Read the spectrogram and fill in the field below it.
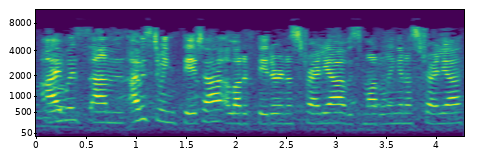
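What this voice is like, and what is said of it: Noticeable accent. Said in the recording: “I detect the accent. ... Yes, my strange accent.”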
